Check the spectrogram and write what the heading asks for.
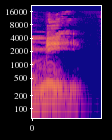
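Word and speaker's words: Me (με): The word for me in Greek is the same as in English. You just pronounce it more like how it's written. Me, me.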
